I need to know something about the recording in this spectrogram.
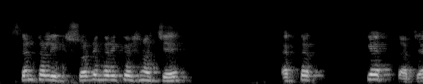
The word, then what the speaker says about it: Schrödinger: তাহলে Schrödinger equation SCH আর উপরে দুটো ফোঁটা, এটা জার্মান, Schrödinger, শ্রু না, শ্রয়, অয়, অয়, ও না, Schrödinger, শ্রয়, অয়, Schrödinger ইকুয়েশন। এভাবে উচ্চারণ করে Schrödinger ইকুয়েশন।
